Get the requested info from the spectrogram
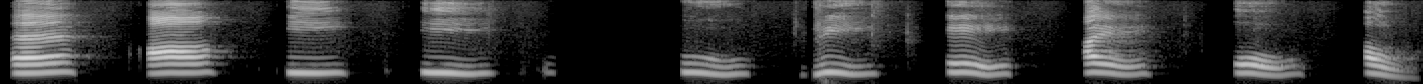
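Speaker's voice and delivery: each vowel said slowly and clearly, one by one; reciting the vowels. Shown as a demonstration. Teacher recites the eleven vowels to students, slow and careful. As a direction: read out the vowel row carefully for the class. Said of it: "ये आपके ग्यारह स्वर हो गए".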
